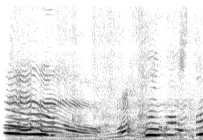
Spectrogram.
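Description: Excited, high-pitched wordless squealing and shouting by a child and an adult at play: one long squeal at the start that slides down in pitch, then shorter high cries.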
